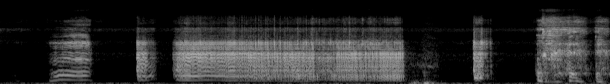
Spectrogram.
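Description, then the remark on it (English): A loud fart: a short buzzing burst, a brief puff, then a long sustained rasping blast lasting a couple of seconds, followed by a few shorter bursts. “It's like a fart yell.”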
